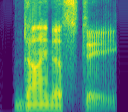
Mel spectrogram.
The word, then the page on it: dynasty: British English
